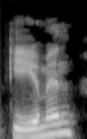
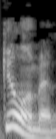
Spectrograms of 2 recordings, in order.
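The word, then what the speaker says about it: Guilliman: It was she mispronounced his name because it's actually Gilliman, but she was like Gilliman, and I was like, "Wait a minute, what?"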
